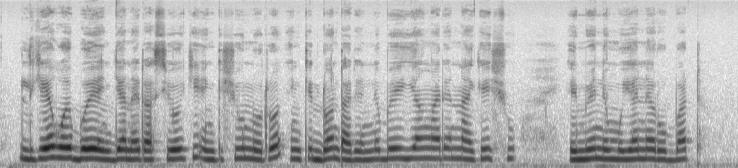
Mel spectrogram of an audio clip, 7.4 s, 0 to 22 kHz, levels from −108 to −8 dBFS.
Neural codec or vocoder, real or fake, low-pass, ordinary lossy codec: none; real; none; none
